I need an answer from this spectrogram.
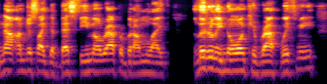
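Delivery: normal talking voice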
